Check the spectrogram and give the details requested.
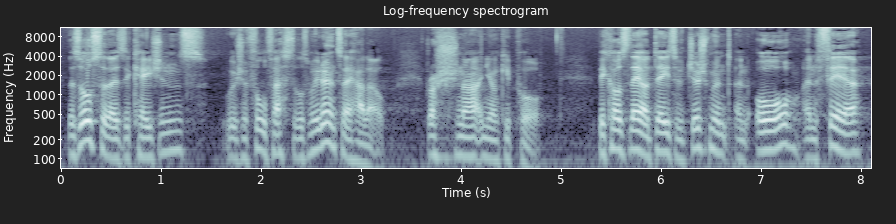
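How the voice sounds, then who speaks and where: A man, a rabbi, giving a measured explanatory religious talk, posing questions and then answering them. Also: fairly low pitch, mellow. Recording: long reverberant hall echo.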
